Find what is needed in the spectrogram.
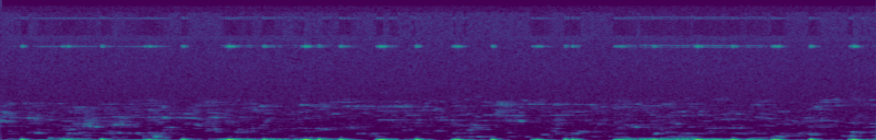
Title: My Heartbeat, hyperventilation and breathhold with speed changes and weird sounds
